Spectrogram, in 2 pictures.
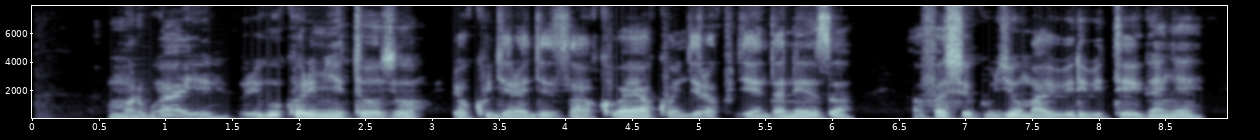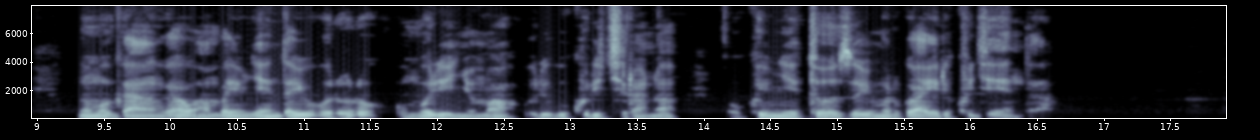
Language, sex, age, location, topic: Kinyarwanda, male, 18-24, Kigali, health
